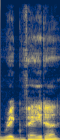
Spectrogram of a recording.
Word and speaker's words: Rig Veda: of the gods mentioned i think in the rig veda is that how you say it yes yeah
